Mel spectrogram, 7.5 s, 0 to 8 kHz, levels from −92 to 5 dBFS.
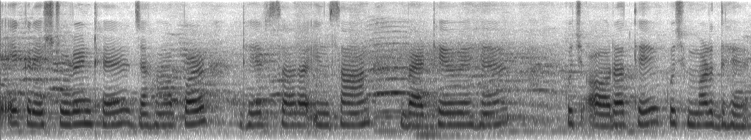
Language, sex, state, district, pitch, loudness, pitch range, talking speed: Hindi, female, Bihar, Kishanganj, 225 Hz, -14 LUFS, 220-245 Hz, 135 wpm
